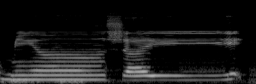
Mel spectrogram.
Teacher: حمزہ کو ساکن کرتے ہوئے جھٹکا دیں گے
